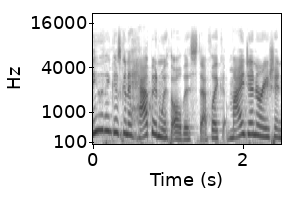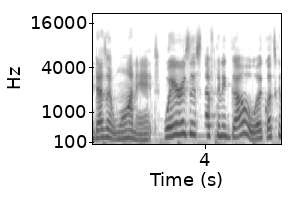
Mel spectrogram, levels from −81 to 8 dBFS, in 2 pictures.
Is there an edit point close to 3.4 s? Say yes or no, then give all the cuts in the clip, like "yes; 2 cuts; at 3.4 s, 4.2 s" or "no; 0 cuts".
yes; 1 cut; at 3.4 s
